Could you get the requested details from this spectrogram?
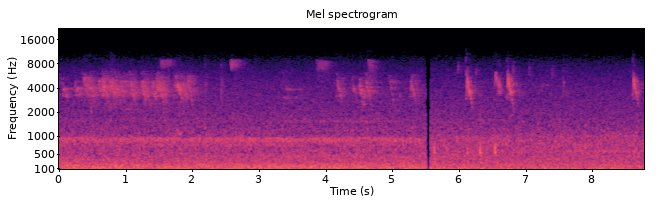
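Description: Great spotted woodpecker giving short, sharp, high 'kik' notes at irregular intervals, over a steady low rumble and a constant hum.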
